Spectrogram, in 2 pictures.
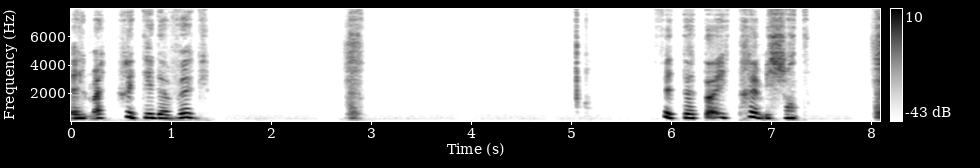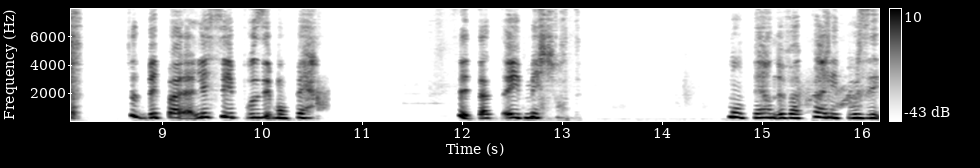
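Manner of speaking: tearful, crying while talking. Complaining that the aunt called her blind, crying while talking. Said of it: "Pourquoi tu pleures ?".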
